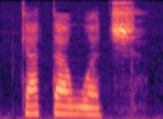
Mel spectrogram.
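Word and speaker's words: Cataouatche: And somewhere between the Mississippi River and Lake, how do you pronounce that? Lake Catawatch. – Catawatch, okay. It's French.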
